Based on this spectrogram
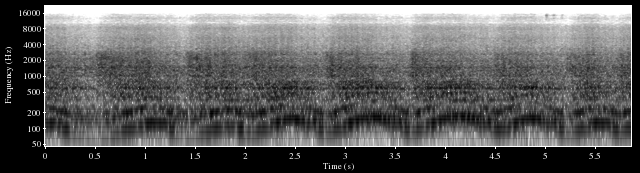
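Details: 1981 Buick Century with 350 diesel, abandoned, first start, glow plugs not working and one unhooked: lumpy loping running, not firing on all 8 cylinders; misfire.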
